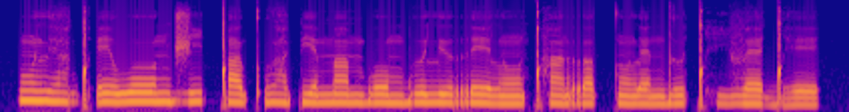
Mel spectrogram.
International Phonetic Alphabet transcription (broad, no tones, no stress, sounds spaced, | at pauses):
ũ lʲ a̤ ǃʼ e w o n d͡ʒ i ǃ a kʷʼ a̤ pʲ ɛ m ã m b o m b ɯ lʲ ɯ r e l õ ǃʰ ã r ʌ tː õ l ɛ n d ɯ ǃʰ i̤ v ɛ ɡ͡ǃ e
